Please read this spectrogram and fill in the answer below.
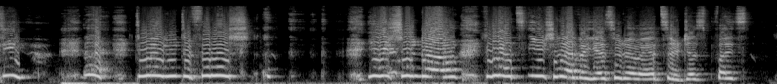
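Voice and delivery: breaking up with laughter. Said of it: "I'm trying to compose myself".

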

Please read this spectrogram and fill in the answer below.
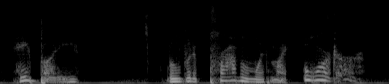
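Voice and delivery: slow, quiet, forced through clenched teeth. Retelling a man phoning about a problem with his order, imitating talking through clenched teeth. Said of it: "I can tell it's through like clenched teeth".

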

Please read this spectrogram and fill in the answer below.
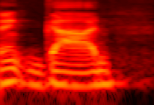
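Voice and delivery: normal talking voice

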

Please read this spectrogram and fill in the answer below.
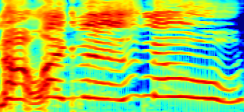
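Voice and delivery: very high, very slow, drawn-out screaming. Recalling the listener spilling soda on a keyboard, retelling a scream. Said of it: "you were screaming".

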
